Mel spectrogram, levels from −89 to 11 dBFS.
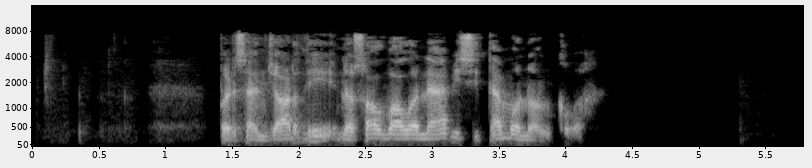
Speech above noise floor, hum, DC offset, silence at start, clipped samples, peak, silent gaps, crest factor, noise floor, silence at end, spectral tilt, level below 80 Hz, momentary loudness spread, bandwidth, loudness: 72 dB; none; under 0.1%; 1.4 s; under 0.1%; -2 dBFS; none; 20 dB; -90 dBFS; 1.6 s; -1.5 dB/octave; -66 dBFS; 14 LU; 8.4 kHz; -17 LUFS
